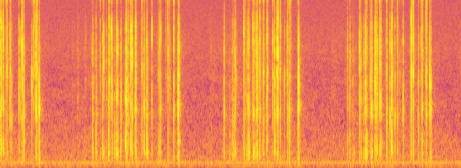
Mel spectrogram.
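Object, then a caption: Cushion hairbrush with plastic bristles. Long nails scratch the plastic bristles of an oval cushion hairbrush with a silver, metal-look handle. Four bursts of crisp, bright, rapid clicking and scratching are separated by short pauses, over a faint steady low hum.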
